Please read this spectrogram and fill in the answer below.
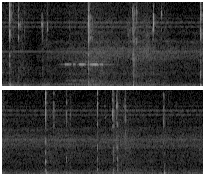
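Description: Computer keyboard keystrokes: faint, irregular clicks, a dozen or so spread out with short pauses between them.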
